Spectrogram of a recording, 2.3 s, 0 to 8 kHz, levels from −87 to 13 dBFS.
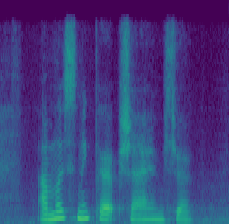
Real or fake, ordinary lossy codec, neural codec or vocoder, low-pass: fake; none; codec, 16 kHz in and 24 kHz out, 0.6 kbps, FocalCodec, streaming, 2048 codes; 7.2 kHz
